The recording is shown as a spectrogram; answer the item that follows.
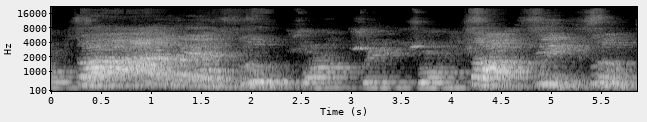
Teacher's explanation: সদ সামনের নিচের দাঁতের আগা হতে শীর্ষ মোটা ভাবে আদায় হবে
